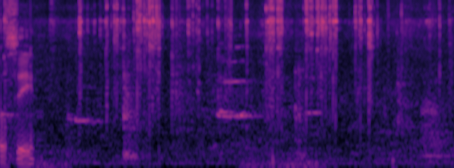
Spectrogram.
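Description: Poker chips click together softly.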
